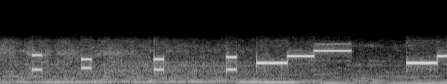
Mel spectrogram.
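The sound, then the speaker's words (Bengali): Telephone keypad tones as a number is dialed: four short, evenly spaced beeps, then a run of longer, steadier tones at shifting pitches, separated by a brief pause. “আমাকে এখনই এখনই phone দিতে হবে, সচিনকে phone দিতে হবে।”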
